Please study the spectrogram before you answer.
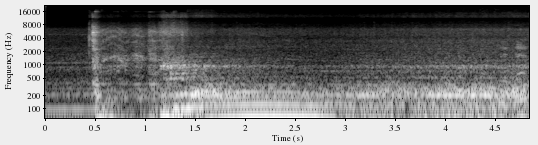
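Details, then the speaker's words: Turbo LS 5.3 in a C10 with a new vacuum-operated loud valve (exhaust cutout) behind the turbo on the downpipe: on its first run, deep uneven puffing idle as exhaust leaks past the closed valve; quiet only at 7 inches of vacuum or more. "so the valve is closed right now and that is the exhaust leaking past the loud valve like crap"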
